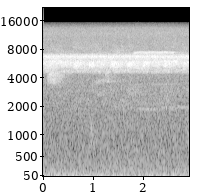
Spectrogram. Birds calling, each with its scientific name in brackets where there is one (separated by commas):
Mealy Parrot (Amazona farinosa), Black-faced Antthrush (Formicarius analis)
